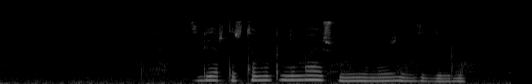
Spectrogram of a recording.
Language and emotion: Russian, neutral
